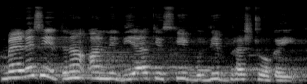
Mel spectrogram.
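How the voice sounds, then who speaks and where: A woman's voice: high-pitched, lively intonation, moderate pace, a little mellow. A woman voicing a sly, boastful male ghost servant in a storybook tale, deferential as he explains. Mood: explaining, proud. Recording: echoey room with long reverb.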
